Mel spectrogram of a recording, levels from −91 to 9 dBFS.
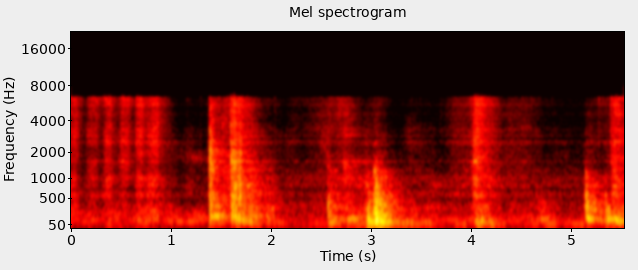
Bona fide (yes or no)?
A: no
